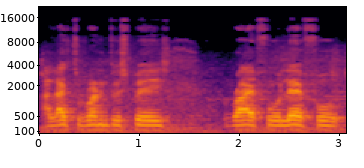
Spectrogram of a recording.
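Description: A man's voice: mid-range voice, monotone, normal speed, low-quality recording. Footballer type: young man in his twenties, Spanish accent, eager second-language English, outdoors in stadium seating with a faint hiss. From Spain. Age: 20s. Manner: enthusiastic, non-native English with simple phrasing. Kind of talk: post-signing interview.

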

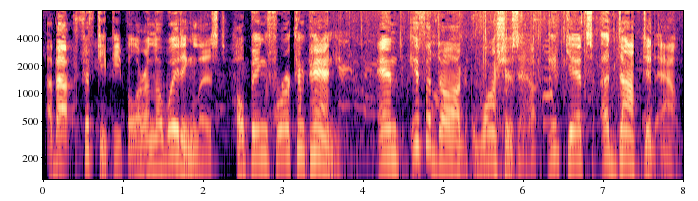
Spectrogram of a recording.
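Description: A man's voice: fairly high pitch, wildly swooping pitch, a little slow, a bit bright. An American man in his sixties narrating a scripted television news feature as a correspondent.

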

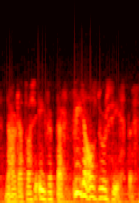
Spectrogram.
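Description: Exasperated peacemaking wife, radio drama, halting pleas, narrow-band recording, slight noise. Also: female voice, extremely low pitch, sing-song. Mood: placating. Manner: halting, pleading, repetitive. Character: exasperated, pleading wife soothing quarrelling men. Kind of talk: Dutch radio drama acting. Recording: hissy, humming, phone-like radio recording.

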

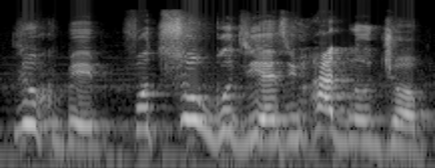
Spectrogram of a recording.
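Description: A woman's voice: on the high side, very animated, moderate pace, faint music behind. An actress playing a devoted wife who pleads with and confronts her husband, often repeating herself. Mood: hurt.

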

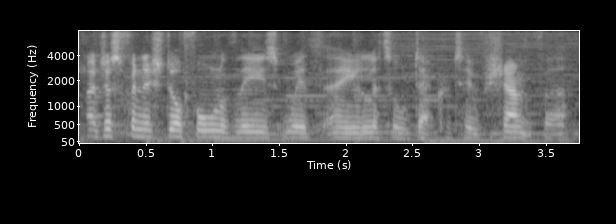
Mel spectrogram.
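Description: A young adult man, host of a woodworking channel, calmly narrating each step of a build in an instructional voice-over. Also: fairly high pitch, normal speed. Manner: calm, explains each step plainly. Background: background music.

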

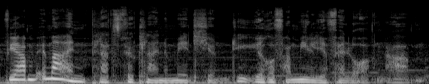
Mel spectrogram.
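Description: Man voicing a warm motherly orphanage woman. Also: sits low, wildly swooping pitch, normal speed, soft background music, voice pushed down. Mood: warm, welcoming. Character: stout, tired, kindly motherly orphanage woman.

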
